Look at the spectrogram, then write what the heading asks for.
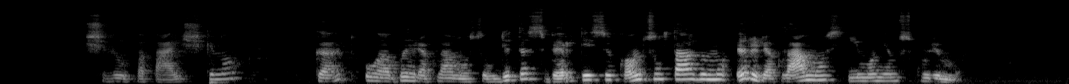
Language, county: Lithuanian, Alytus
